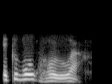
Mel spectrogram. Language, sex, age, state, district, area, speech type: Assamese, female, 45-60, Assam, Dibrugarh, rural, conversation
